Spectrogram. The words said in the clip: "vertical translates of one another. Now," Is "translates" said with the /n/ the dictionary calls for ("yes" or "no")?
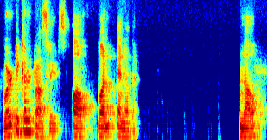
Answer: no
